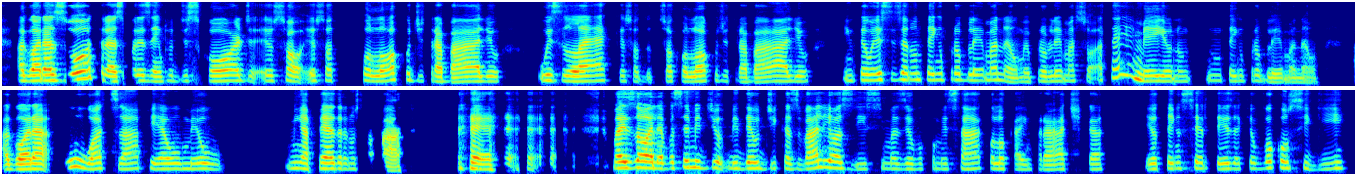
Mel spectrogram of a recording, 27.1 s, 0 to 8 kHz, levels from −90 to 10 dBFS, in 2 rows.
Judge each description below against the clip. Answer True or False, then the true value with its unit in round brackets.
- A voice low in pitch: False (190 Hz)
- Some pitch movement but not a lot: False (2.3 semitones)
